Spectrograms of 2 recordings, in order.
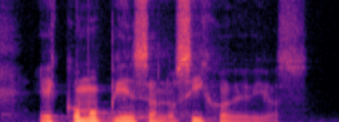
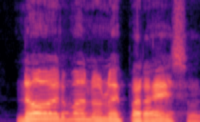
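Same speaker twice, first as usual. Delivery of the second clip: higher, louder brushing-off reply; a hint of the pastor waving it away; lightly voiced pastor; 8 semitones higher, 9 dB louder than usual. Pastor objects in dialogue.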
